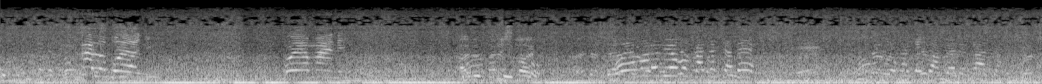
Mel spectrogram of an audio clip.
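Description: Motorboat under way: the engine drones steadily and low beneath a constant rush of water and wind past the hull. Voices call out briefly a few times over it.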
